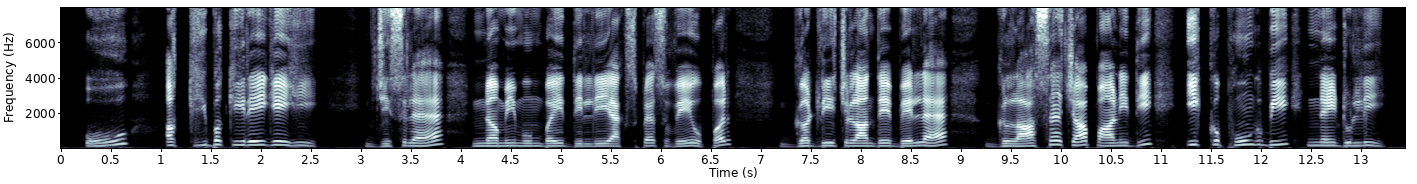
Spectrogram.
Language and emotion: Dogri, surprised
